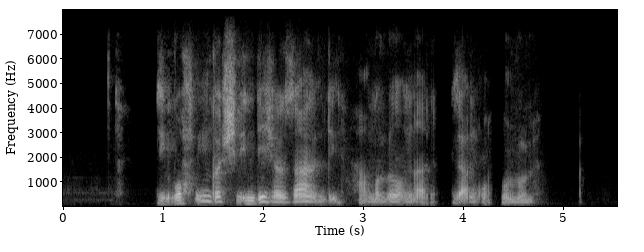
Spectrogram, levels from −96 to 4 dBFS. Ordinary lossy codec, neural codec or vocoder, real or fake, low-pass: Opus, 32 kbps; autoencoder, 22.05 kHz, a latent of 192 numbers a frame, VITS, trained on one speaker; fake; 7.2 kHz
